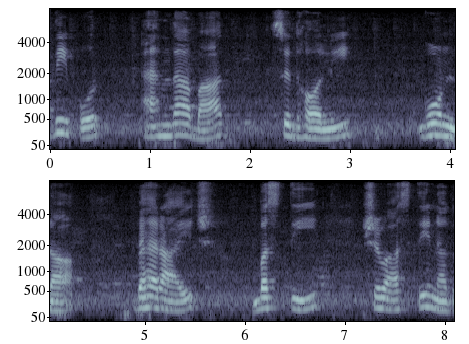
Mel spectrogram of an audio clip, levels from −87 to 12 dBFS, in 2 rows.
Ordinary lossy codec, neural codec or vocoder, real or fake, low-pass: none; none; real; none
